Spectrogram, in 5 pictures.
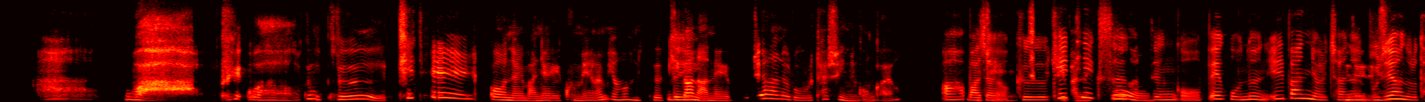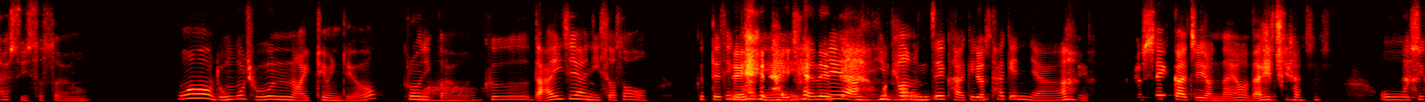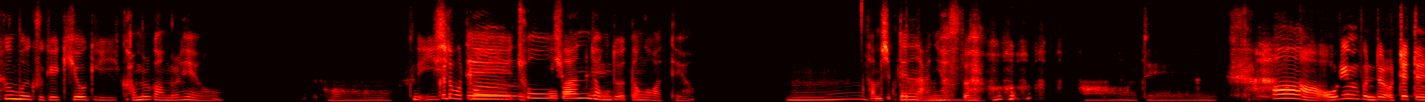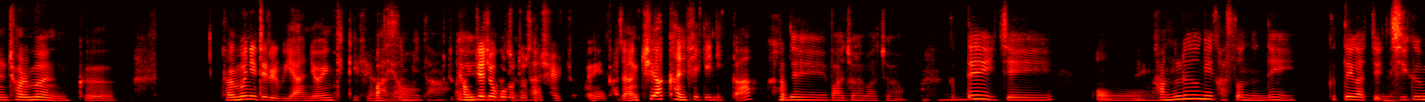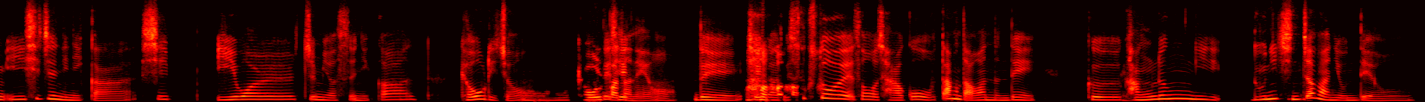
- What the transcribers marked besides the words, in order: gasp; other background noise; distorted speech; laughing while speaking: "네, 나이제한은"; laughing while speaking: "아니면"; laugh; laughing while speaking: "나이제한은?"; laughing while speaking: "아니었어요"; laugh; laugh; laugh
- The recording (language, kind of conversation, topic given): Korean, podcast, 혼자 여행하면서 가장 기억에 남는 순간은 언제였나요?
